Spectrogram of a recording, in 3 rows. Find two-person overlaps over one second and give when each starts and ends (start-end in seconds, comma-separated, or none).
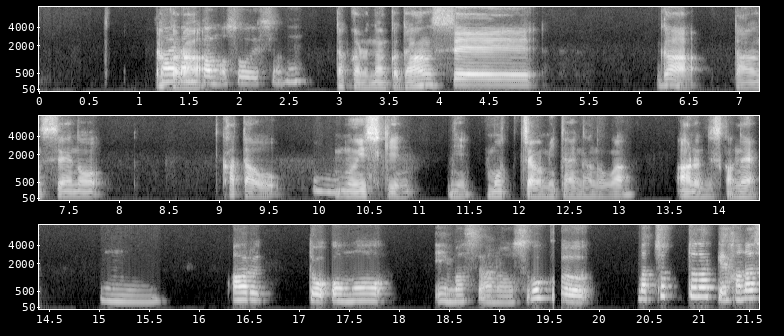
none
